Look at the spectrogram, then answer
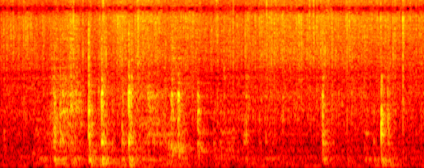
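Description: Potatoes for southern home fries sizzle in a pan, a steady close crackle of hot oil broken by several louder stirring and shifting bursts as the pieces are moved.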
